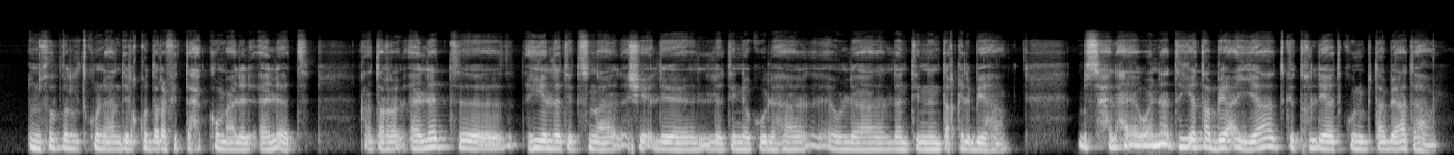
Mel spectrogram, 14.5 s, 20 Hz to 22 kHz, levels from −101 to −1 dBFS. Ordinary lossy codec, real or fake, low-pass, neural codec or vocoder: none; real; 10.8 kHz; none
